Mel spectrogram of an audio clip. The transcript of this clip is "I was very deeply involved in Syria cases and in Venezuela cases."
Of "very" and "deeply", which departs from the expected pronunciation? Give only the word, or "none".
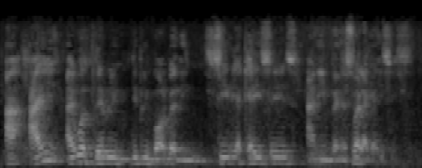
very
